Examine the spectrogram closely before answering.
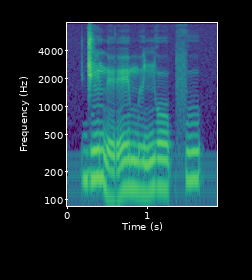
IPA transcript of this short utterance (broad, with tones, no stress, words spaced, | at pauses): d͡ʒĩ˦ ne˨ɾeː˦mɨ˧ ɲoː˧pfu˦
